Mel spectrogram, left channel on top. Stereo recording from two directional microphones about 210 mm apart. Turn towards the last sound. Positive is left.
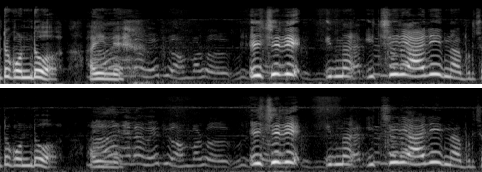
turn(degrees=20)  # may be behind; listen again after turning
